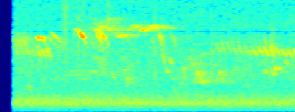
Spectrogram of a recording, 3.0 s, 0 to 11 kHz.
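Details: Bohemian waxwings from a flock of 49 at St Asaph, Wales, on 17 December 2016 give high, thin, ringing trills that overlap as the flock calls together, over a steady hiss of background noise.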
